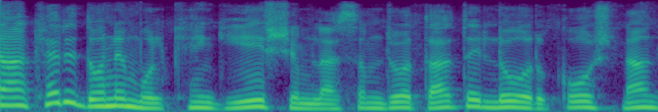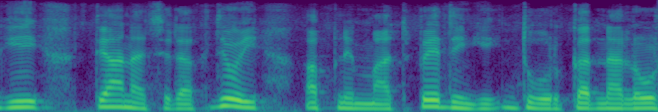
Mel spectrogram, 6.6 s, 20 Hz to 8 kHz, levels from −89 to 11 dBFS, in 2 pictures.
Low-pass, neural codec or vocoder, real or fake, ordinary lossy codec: none; codec, 16 kHz, 4 kbps, X-Codec, HuBERT features, trained on LibriSpeech; fake; none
